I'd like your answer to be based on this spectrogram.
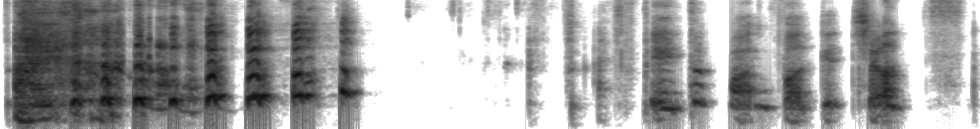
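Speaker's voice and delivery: high, squeezed voice through laughter; real helpless laughter; laughing realization. Real, not acted. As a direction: repeat it while cracking up, barely voiced. Repeats punchline while cracking up.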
